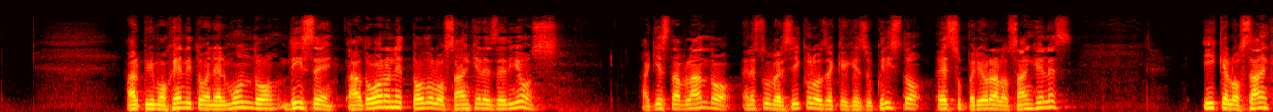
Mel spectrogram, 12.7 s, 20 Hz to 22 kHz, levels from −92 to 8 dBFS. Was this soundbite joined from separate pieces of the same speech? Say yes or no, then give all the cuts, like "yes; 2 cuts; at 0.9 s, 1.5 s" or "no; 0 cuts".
no; 0 cuts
